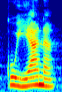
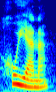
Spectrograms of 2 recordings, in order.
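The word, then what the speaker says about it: kuyana: Amar en la zona sierra centro del país se pronuncia cuyana. En la zona norte del país se pronuncia juyana. Nosotros aplicaremos el cuyana.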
